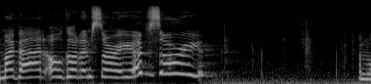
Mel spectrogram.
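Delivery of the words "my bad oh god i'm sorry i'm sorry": flustered apology. Real, not acted. Embarrassed apology, high.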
